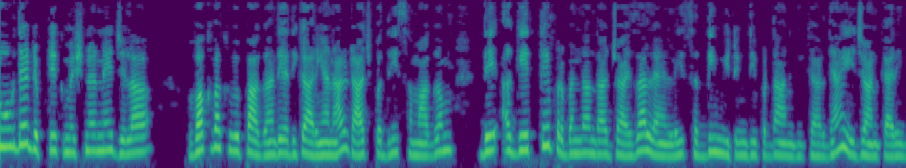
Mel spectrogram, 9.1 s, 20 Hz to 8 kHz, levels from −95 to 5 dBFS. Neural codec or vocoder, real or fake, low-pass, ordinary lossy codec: none; real; none; none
